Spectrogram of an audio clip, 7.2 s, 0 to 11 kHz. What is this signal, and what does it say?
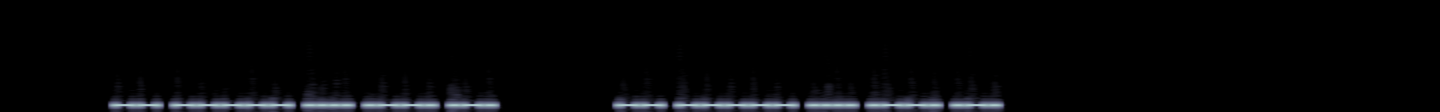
Morse code, heard as a keyed tone, about 40 wpm, 700 Hz. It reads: M0HPR M0HPR
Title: DXCC-100 Call Signs - 5 Characters - Repeated 2x - 40wpm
